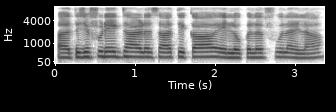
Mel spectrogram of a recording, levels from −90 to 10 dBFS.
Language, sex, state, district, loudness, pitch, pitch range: Konkani, female, Goa, North and South Goa, -15 LUFS, 220 Hz, 205-225 Hz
